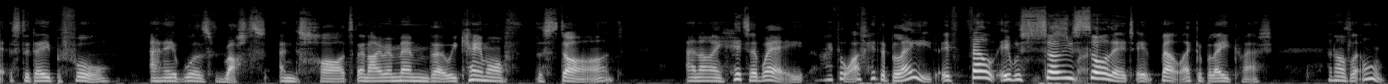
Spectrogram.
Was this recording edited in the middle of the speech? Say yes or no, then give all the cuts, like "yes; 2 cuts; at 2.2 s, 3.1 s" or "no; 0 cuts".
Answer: yes; 1 cut; at 1.4 s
